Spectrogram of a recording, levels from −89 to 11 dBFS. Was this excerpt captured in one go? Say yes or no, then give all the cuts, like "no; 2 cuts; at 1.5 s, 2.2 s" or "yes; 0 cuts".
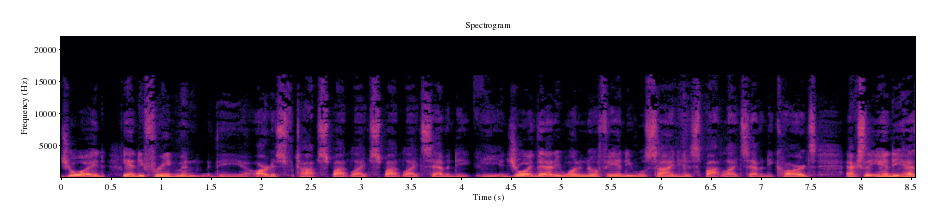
no; 2 cuts; at 2.3 s, 3.1 s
